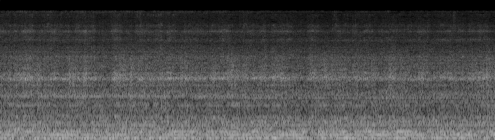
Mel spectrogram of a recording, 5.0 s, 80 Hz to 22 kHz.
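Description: Delta 14-inch bandsaw running on its jackshaft pulley-and-belt reduction drive, a steady mechanical hum of motor, belts and pulleys. This is a test run to see whether moving the big pulley inward has cut the belt's wiggle.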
